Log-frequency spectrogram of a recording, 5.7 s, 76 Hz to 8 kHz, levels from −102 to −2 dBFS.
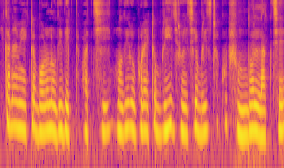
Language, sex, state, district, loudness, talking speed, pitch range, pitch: Bengali, female, West Bengal, Kolkata, -15 LUFS, 180 wpm, 210-230 Hz, 220 Hz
